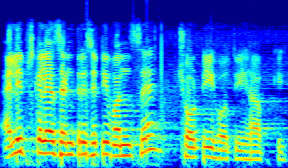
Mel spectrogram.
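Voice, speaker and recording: Physics teacher in an echoing room. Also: male voice, on the high side, sing-song, normal speed. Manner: explains step by step, asks and answers his own questions, says "theek hai" often. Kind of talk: classroom lecture. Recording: dull lo-fi sound with long reverb.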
